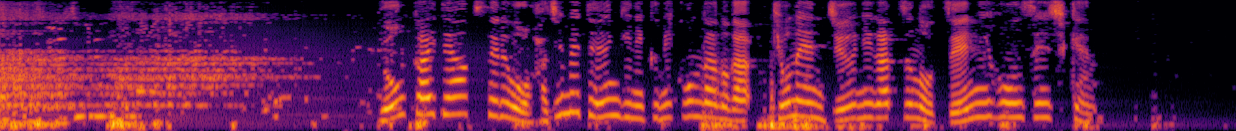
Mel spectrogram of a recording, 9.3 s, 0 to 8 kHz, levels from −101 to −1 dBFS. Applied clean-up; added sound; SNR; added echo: classical method spectral subtraction.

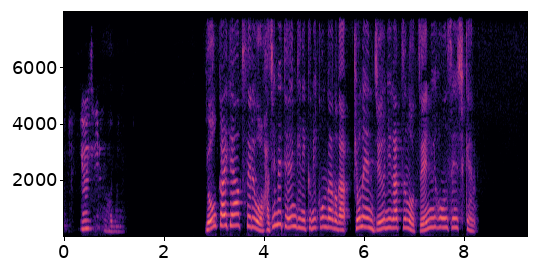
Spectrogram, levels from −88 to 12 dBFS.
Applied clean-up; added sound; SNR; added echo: neural mask model Resemble Enhance denoiser.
